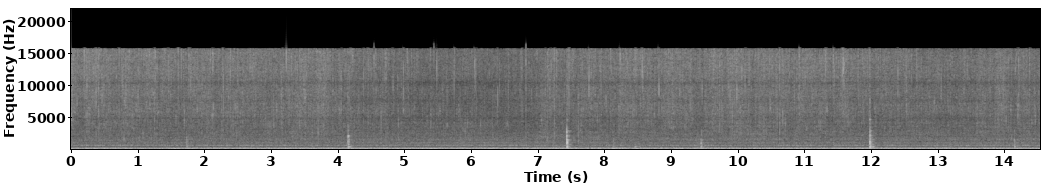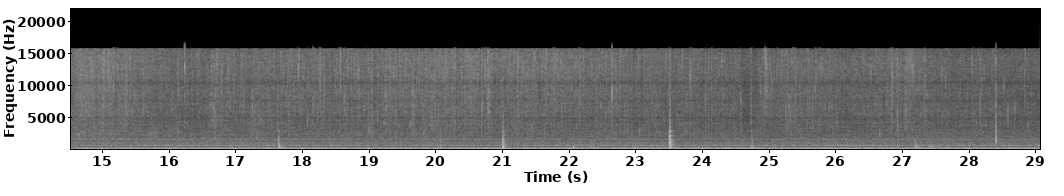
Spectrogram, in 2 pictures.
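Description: Chopped onion and chilli sizzling steadily as they fry in oil in a non-stick pan, stirred with a wooden spatula, with an occasional sharp click of the spatula against the pan.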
